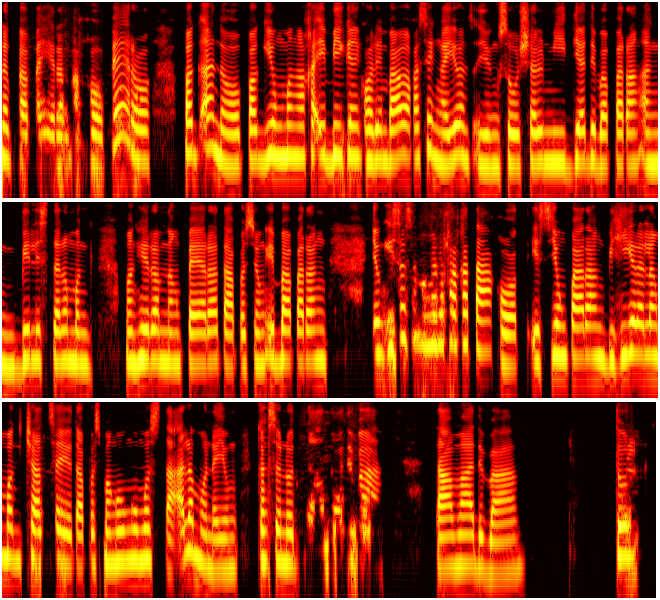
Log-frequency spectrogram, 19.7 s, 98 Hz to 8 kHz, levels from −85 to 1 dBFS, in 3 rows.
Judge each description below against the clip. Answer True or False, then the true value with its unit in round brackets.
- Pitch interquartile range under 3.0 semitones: True (2.6 semitones)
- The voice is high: True (225 Hz)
